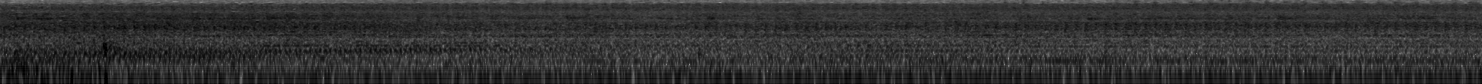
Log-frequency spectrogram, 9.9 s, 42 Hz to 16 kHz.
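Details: 3 HP LG-model air compressor after service (belt, filter, oil indicator and oil changed): steady, even mechanical clatter and hiss with no knocks or load changes; runs smoothly and sounds healthy.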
